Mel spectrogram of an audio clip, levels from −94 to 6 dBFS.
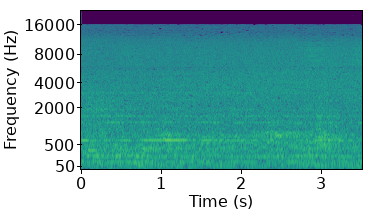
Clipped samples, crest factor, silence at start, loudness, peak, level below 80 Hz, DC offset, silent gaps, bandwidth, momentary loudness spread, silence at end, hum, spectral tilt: under 0.1%; 14 dB; 0 s; -21 LUFS; -8 dBFS; -40 dBFS; under 0.1%; none; 16.5 kHz; 2 LU; 0 s; none; -2.5 dB/octave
